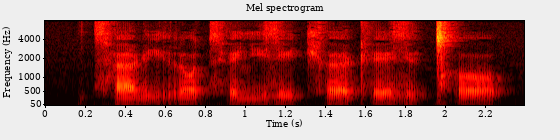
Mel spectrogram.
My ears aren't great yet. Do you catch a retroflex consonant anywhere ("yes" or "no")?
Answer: yes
